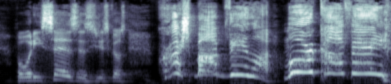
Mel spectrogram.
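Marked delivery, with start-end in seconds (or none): 1.6-3.9 growly yell, higher and louder. Retelling a sitcom scene, imitating Tim yelling. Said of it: "Tim yelling".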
